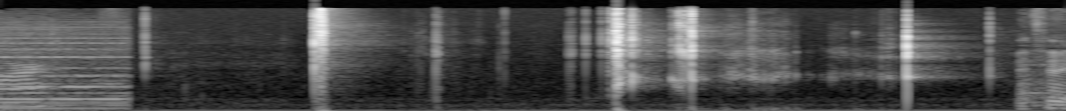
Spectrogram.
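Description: A small aluminium can of carbonated orange soda being opened close to the microphone. There is a sharp click, then about a second later a louder crack of the pull tab breaking the seal with a short fizzy hiss, and a last click near the end.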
